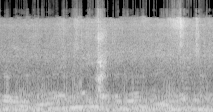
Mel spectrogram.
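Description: People talking in a room over a loud, steady low rumble.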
